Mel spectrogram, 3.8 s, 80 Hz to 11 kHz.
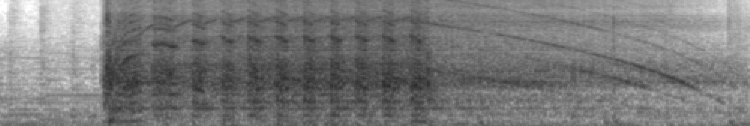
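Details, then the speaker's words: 2001 Chevrolet Grand Vitara crank no start, towed in, battery dead so jumped; no spark and test light shows no injector pulses: starter churns at a steady four-beat rhythm, never catches; ECU not sending signals. "como se puede observar tampoco existen pulsos de inyección así que quiere decir que los inyectores no están abriendo por ende no va a pasar combustible"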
